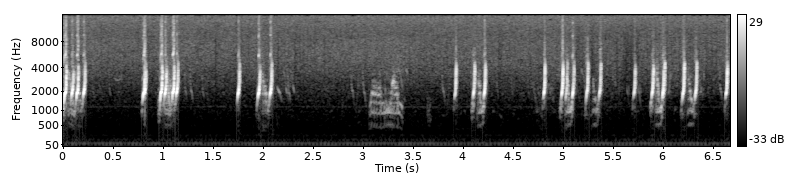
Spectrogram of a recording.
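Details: Morning quail lure calls used by hunters to attract quails: crisp, clipped notes repeated in loose clusters, with one longer grating note midway, against quiet background hum.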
